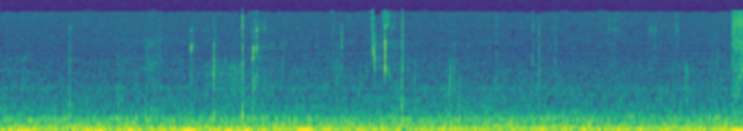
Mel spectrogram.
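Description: Someone chews a Trader Joe's cashew butter coated cashew close up, soft crunchy bites and wet mastication in a steady rhythm, quiet and alone with no talk.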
